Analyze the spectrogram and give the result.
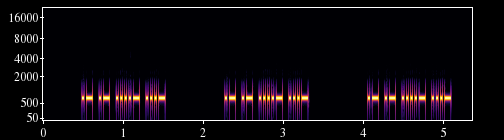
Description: Morse code, heard as a keyed tone, about 44 wpm, 700 Hz. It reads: AA4V AA4V AA4V
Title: Call Signs Repeated 2x - 45wpm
